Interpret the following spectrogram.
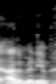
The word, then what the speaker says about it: aluminium: way a lot of people say different like a lot of the American kids say was it aluminum yeah and we say aluminium in race of the Moon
